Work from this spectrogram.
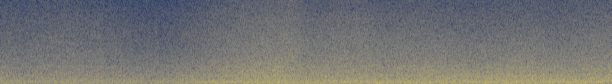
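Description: Open-sea ocean waves wash and hiss continuously below a Disney cruise ship at sea, a dense, steady roar mixed with wind, growing slightly louder, with no talk.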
